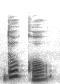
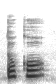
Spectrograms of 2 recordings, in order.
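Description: First: It uses the standard Tokyo pitch pattern. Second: It uses the Kansai pitch pattern. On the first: "도코가 아니라" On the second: "도코 이런 식으로"

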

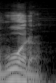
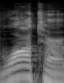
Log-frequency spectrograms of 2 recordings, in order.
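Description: First: The word is pronounced in a relaxed, casual way. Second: The word is pronounced carefully and fully. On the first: This is how people actually say it. "but we say water" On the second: This is the official pronunciation. "It's pronounced water"

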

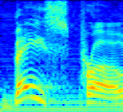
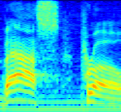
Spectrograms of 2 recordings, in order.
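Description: First: Bass is said with the vowel of base. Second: Bass is said with the vowel of mass. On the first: It names music, like a bass guitar. The speaker calls it wrong. "she's understanding Bass Pro" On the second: It names the fish, like the intended store. The speaker calls it right. "not Bass Pro"

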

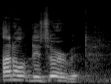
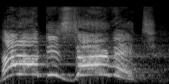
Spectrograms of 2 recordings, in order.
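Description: First: It is said in a quiet indoor voice. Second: It is said loudly and excitedly.

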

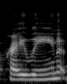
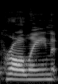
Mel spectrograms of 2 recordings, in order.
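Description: First: It is said the Oklahoma way. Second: It is said the Cajun way.

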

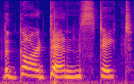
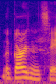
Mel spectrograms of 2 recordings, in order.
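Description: First: The middle consonant of garden is strongly pronounced. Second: The middle consonant of garden is softened. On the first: This does not sound like a local New Jersey speaker. The speaker calls it wrong. "They keep pronouncing really strongly all the consonants in the middle of a word" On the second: This is how local New Jersey speakers say it. The speaker calls it right. "We say garden"

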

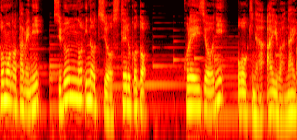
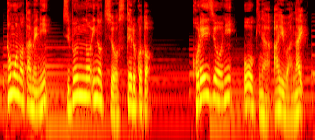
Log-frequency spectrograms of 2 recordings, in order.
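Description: Both takes have the same delivery.

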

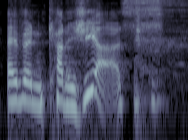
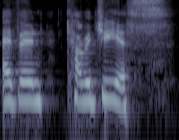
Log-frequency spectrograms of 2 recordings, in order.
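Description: First: The name is said with a foreign accent. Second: The name is said in a plain English way. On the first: "always had it with an accent in my mind, like" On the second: "I thought that it was Evan Courageous"

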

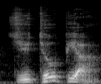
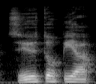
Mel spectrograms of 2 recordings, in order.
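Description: First: It is said with an English pronunciation. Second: It is said Japanese-style with a long zoo. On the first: "그래서 주토피아를 발음하실 때도 Zootopia 이렇게 발음을 하시면 됩니다" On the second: "일본어에서는 영어 발음 zoo가 장음이어서 이 부분을 살려서"

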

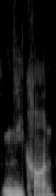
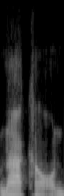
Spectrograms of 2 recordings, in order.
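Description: First: It uses the original, actual pronunciation. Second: It uses the common American pronunciation. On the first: This is how the name is really pronounced. The speaker calls it right. "but it's actually pronounced Nikon" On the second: This is how people in America usually say it. The speaker calls it wrong. "Here in America, we call it Nikon"

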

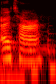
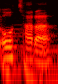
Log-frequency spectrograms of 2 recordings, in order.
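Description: First: It is pronounced with an anglicized pronunciation. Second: It is pronounced with a Māori pronunciation. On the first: The speaker calls it wrong. "But I will still say Otara" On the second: The speaker calls it right. "oh, I need to say Otara"

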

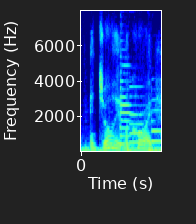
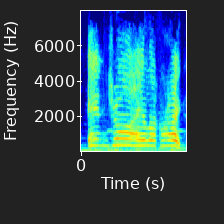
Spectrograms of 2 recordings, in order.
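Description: First: It is said with little energy. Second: It is said with a lot of energy.

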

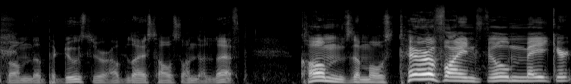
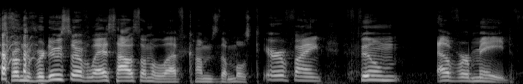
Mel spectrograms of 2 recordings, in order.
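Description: First: It is read in a scary voice. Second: It is read in a normal voice.

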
